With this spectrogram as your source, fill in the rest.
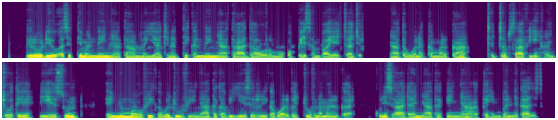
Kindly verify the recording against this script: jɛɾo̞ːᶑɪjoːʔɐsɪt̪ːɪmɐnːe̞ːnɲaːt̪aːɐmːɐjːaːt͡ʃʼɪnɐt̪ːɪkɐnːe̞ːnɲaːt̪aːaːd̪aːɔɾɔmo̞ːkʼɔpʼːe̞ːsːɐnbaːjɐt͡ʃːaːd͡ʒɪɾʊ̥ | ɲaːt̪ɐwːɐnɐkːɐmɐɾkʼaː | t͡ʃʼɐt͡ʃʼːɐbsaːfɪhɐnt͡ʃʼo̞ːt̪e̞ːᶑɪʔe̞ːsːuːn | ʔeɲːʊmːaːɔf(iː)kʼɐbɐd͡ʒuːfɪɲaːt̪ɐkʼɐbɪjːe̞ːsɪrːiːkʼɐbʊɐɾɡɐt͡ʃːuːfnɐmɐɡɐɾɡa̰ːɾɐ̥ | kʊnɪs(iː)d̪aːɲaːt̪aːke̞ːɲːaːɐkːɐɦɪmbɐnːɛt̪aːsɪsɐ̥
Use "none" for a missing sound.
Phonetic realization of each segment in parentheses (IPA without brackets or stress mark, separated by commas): iː, aː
